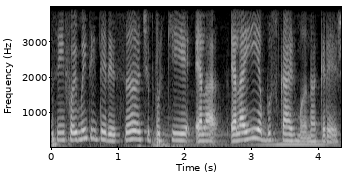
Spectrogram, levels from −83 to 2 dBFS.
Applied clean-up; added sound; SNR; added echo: none; Motor vehicle (road); 14 dB; none.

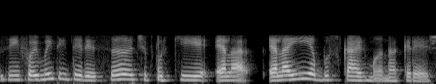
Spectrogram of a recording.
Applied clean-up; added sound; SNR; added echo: neural mask model Resemble Enhance denoiser.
